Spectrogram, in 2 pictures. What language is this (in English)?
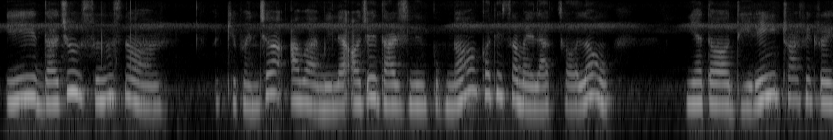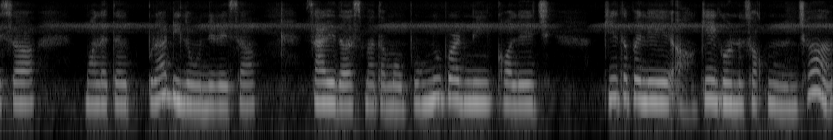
Nepali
